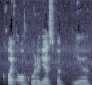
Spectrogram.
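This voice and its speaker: A man's voice: mid-range voice, little pitch movement, normal speed, slight background noise. A young man with a Swedish accent, nasal from a cold, narrating a screen-recorded modeling tutorial in a rambling, chatty way with many fillers. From Sweden.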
